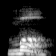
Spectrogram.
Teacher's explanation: a nasal bilabial is mer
